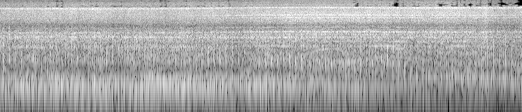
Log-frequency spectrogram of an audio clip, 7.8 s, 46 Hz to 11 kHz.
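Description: Boeing CH-47 Chinook tandem-rotor helicopter running loud and steady, its rotors beating rapidly over a steady high turbine whine.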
